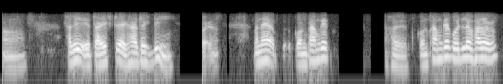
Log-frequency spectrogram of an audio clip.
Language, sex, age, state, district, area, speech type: Assamese, male, 18-30, Assam, Dhemaji, urban, conversation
